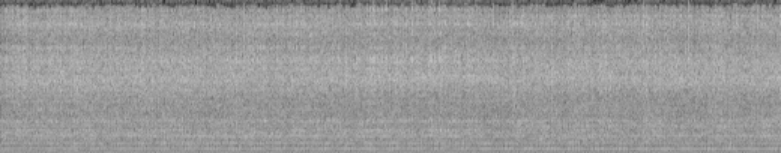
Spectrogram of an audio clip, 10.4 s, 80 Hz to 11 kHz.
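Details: Homelite HRA 42V 115 V 1500 W two-stroke generator, on a rich oil mix, holds a continuous steady buzzing drone with no misses or knocks; running normally and reliably.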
